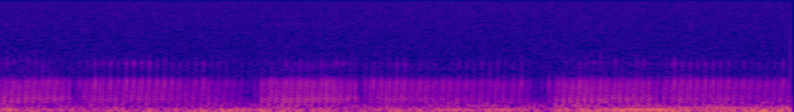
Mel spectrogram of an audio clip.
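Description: A kitten gives a continuous, low, throaty purr. The deep vibrating rumble flows on with short dips about every second as the breath turns, and no other sounds intrude.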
